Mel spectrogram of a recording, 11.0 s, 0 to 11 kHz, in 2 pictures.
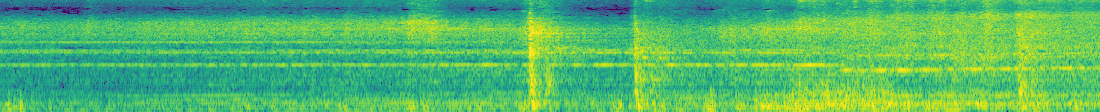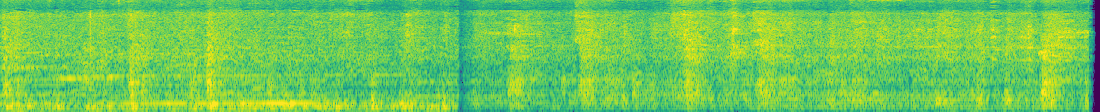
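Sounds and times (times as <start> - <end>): train rumble: 0.0 - 11.0
train wheels clicking over rail joints: 4.8 - 11.0.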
